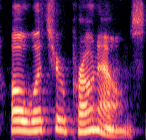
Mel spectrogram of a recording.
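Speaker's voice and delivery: high, soft mimicry; mock politeness. Podcaster mimicking schools asking about pronouns, mock politeness. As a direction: imitate an overly careful school official.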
